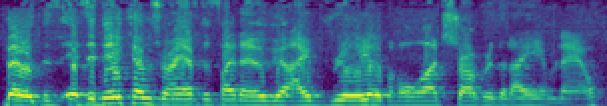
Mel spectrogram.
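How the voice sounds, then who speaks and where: A man's voice: mid-range voice, steady tone, quick pace, a little mellow, slight background noise, low-quality recording. A man bantering casually as a player during a tabletop role-playing game.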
